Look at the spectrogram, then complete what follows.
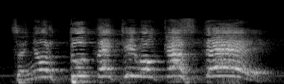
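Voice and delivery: loud, high, slow cry to the Lord; voiced protest. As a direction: hammer out the complaint at God. Moses' objection voiced, shouted. (Moisés protestando a gritos)

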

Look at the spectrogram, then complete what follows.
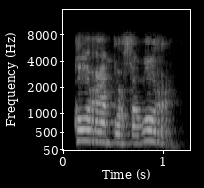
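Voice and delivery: high, slow, loud plea to flee; pleading shout. Acted. Igaram shouting at everyone to run, high slow plea. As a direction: yell at them to run.

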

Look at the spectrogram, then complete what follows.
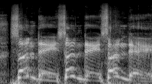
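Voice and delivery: high, loud hype announcer; monster truck ad. Retold or imitated. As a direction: yell it like an arena promo. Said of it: "old monster truck commercials".

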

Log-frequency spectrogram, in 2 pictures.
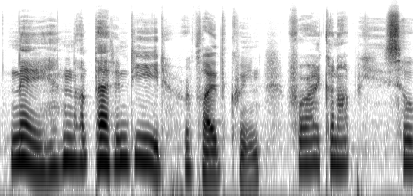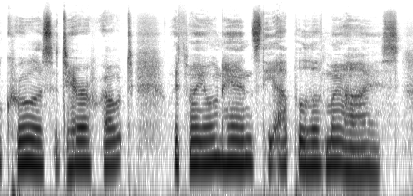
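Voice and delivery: a mother recoiling at the idea; high, firm refusal; horrified queen. A narrator's reading.

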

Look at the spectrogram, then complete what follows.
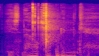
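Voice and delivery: hushed ASMR whisper. Acted. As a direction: whisper it like a golf commentator.

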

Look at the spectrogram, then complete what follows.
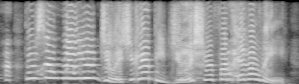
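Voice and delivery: very high-pitched, loud incredulous protest; loud disbelief. Retold or imitated. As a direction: squeal in utter disbelief. Retold disbelief at boyfriend's claim.

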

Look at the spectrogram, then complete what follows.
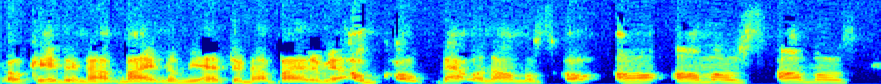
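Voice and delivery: quick, mounting suspense, ending high; tense movie watcher. Retold or imitated. Viewer reliving waiting for the lion bites, mounting mock panic.

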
